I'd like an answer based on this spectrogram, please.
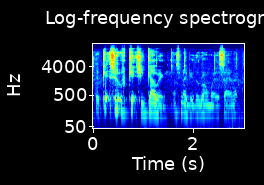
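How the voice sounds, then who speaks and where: A man's voice: mid-range voice, moderate pace, over loud music. A man chatting casually on a gaming live stream, rambling and answering his chat.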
